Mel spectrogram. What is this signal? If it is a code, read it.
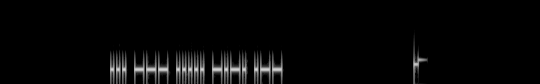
Morse code, heard as a keyed tone, about 40 wpm, 700 Hz. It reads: SO5CW
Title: Call Signs - 40wpm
